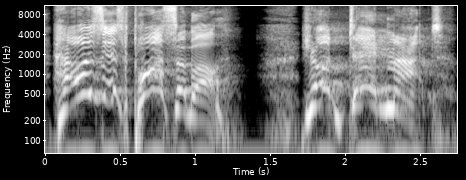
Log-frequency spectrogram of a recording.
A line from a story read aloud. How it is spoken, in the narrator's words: She gasps, the confused old hag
